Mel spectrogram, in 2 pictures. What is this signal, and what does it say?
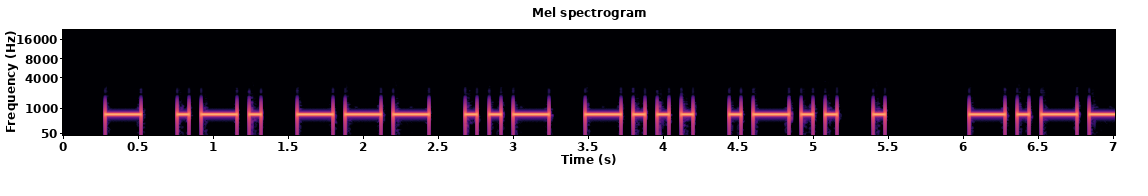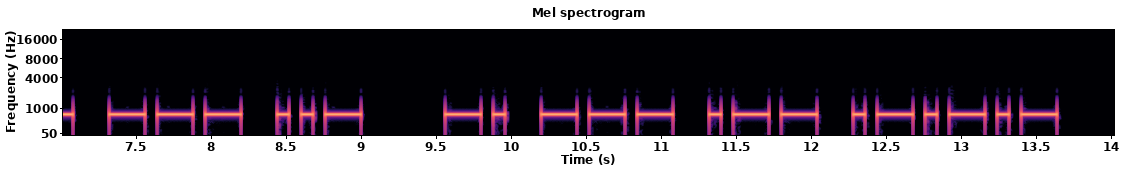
Morse code, heard as a keyed tone, about 14 wpm, 700 Hz. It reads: TROUBLE YOU NOW.
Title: Sentences from Top 1200 Words 15wpm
